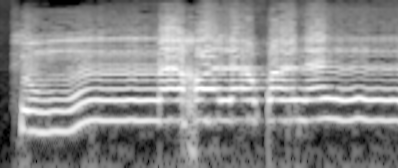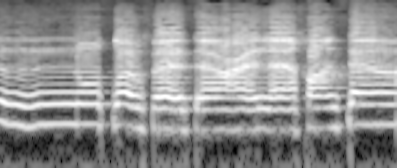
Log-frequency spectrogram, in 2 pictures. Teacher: Jadi huruf alif ini, huruf hamzah wasal, huruf lam, tiga huruf tersebut tidak ada pada bacaan, hanya ada pada tulisan.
